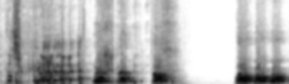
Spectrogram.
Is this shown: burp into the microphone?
no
